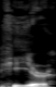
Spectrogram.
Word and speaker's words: here: La H suena como una J suave y la primera E suena como una I larga que termina con E suave. Y la E del final no se pronuncia.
